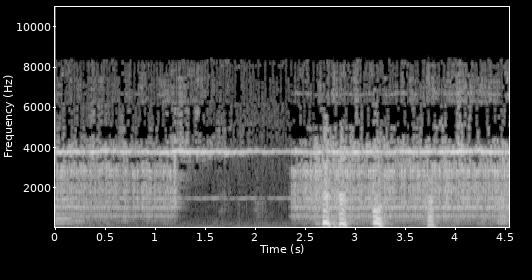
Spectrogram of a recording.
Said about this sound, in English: It's not the door, it's the phone. Oh, the phone. Yes. Who the devil can that be?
